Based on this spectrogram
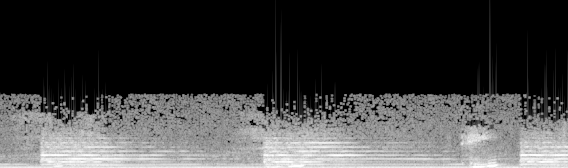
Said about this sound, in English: Listen to that bell.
